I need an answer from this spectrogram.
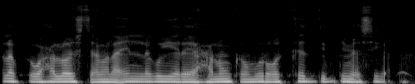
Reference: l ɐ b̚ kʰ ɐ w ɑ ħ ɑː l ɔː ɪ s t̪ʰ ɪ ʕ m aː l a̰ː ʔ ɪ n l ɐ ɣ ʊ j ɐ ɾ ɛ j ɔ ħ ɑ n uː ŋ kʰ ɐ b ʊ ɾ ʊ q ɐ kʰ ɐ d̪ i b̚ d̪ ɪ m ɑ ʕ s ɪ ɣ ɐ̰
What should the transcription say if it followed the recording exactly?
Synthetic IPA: l ɐ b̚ kʰ ɐ w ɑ ħ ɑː l ɔː ɪ s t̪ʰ ɪ ʕ m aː l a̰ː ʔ ɪ n l ɐ ɣ ʊ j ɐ ɾ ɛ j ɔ ħ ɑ n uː ŋ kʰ ɐ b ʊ ɾ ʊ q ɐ kʰ ɐ d̪ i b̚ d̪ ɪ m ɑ ʕ s ɪ ɣ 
